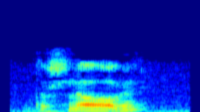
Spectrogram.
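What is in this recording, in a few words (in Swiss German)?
"schnawel", Alsatian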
